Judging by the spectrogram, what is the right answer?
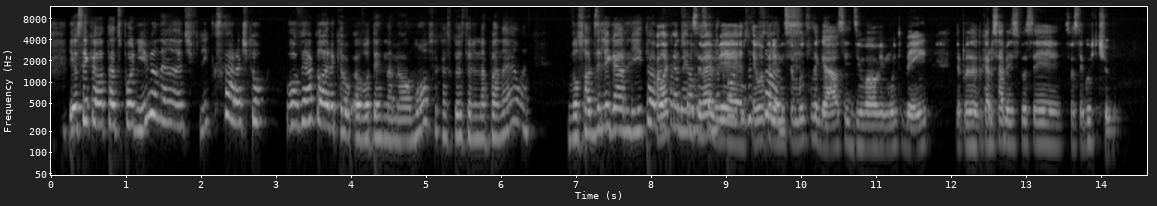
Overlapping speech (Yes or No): Yes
